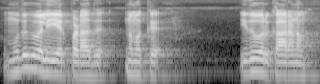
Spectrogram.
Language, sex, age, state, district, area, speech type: Tamil, male, 18-30, Tamil Nadu, Tiruchirappalli, rural, spontaneous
